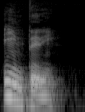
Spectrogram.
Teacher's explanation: Ínterim é proparoxítono. Quem é a sílaba forte do ínterim? O in. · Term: sílaba tônica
